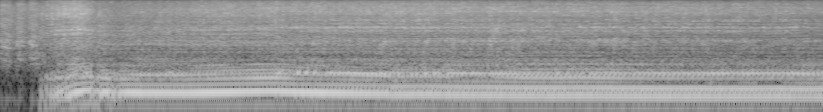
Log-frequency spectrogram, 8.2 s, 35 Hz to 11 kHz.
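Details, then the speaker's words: Supercharged Mercedes C230K W203, manual, 183,000 miles, started with open headers and catalytic converter removed: engine fires, flares, then settles to a very loud, deep, raw, throaty drone; open exhaust, header and cat to be replaced. "Jesus that is loud oh boy so if you're gonna start a car with open headers in the garage maybe wear some earplugs it's pretty loud"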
